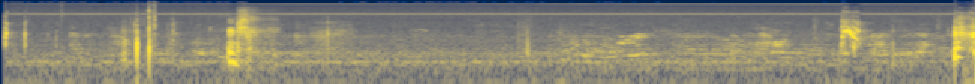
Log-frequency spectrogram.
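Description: Several short, sharp catches at irregular intervals, consistent with hiccups, with faint voices and room noise.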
